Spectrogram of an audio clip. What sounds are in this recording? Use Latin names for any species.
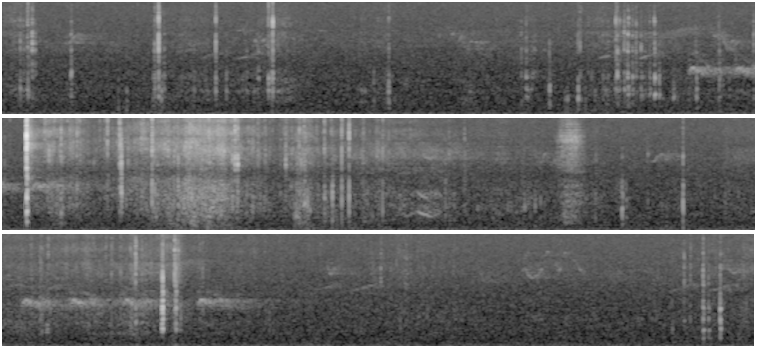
Baeolophus bicolor, Corvus brachyrhynchos, Setophaga pensylvanica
